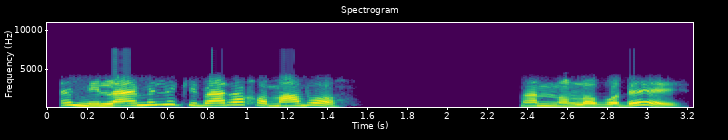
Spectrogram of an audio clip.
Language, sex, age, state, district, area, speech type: Assamese, female, 45-60, Assam, Dhemaji, urban, conversation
